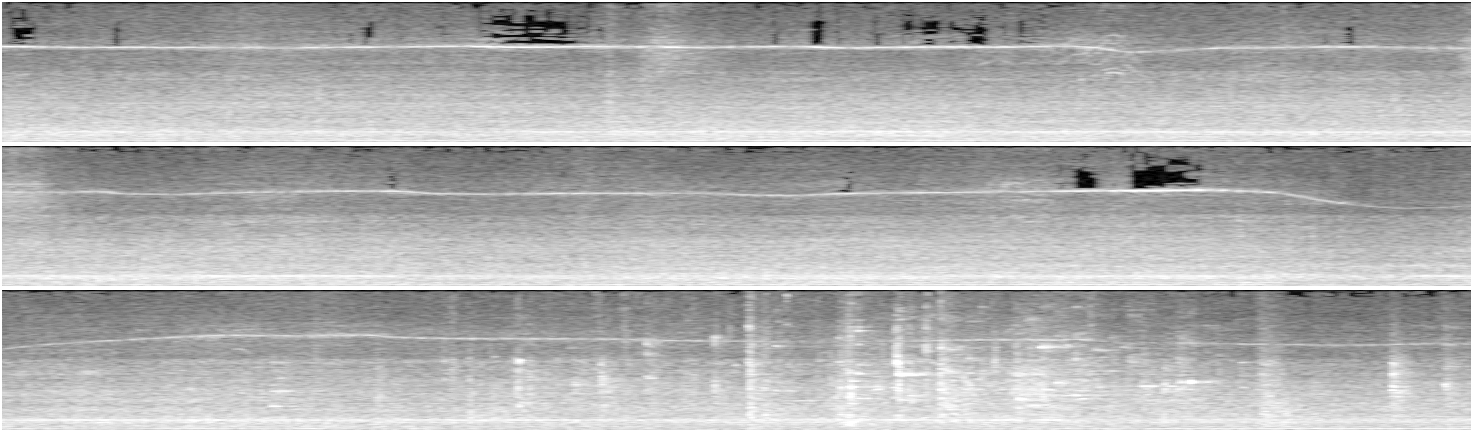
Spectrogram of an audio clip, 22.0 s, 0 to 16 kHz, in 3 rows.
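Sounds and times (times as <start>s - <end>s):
excavator engine hum and whine: 0.0s - 22.0s.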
